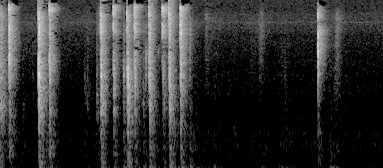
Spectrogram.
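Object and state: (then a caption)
Plastic mechanical keyboard. Fingers tap the keys of a backlit black plastic mechanical keyboard while typing, giving ten sharp, bright clicks with almost no ring. A few are spread out at first, then a quick burst comes together before a pause and one last lone click.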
